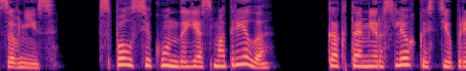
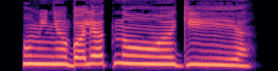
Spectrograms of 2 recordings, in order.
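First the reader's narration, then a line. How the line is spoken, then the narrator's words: Groan. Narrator (Russian): простонала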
